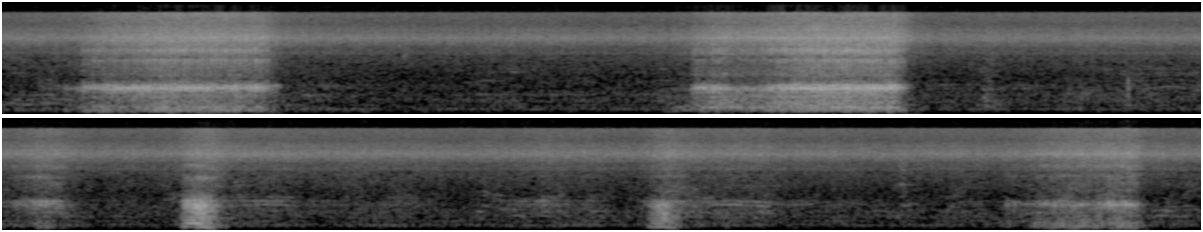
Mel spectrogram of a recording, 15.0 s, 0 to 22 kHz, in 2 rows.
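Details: Father snoring: loud rumbling snores, two long ones in 15 seconds, with brief snorts and softer breaths between, in a quiet room.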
